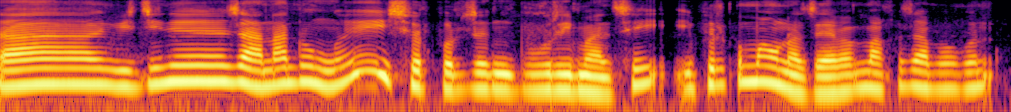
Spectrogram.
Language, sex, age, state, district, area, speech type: Bodo, female, 60+, Assam, Baksa, urban, spontaneous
